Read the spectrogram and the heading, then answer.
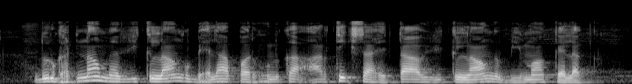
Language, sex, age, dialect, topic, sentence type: Maithili, male, 60-100, Southern/Standard, banking, statement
